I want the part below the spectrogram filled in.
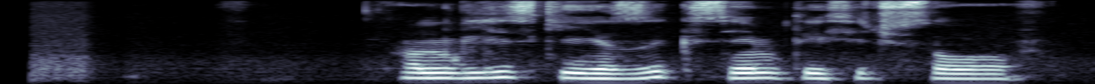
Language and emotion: Russian, neutral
